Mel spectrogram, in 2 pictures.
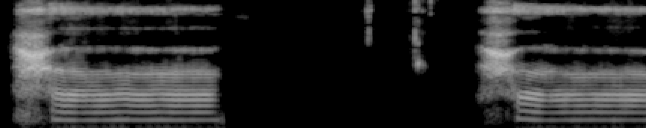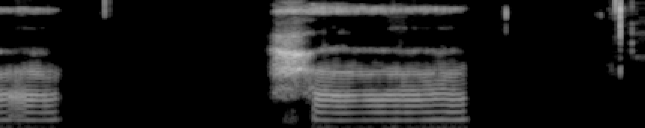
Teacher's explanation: It is an H sound, like H for hen, but it is something that comes from your throat, the middle part of your throat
